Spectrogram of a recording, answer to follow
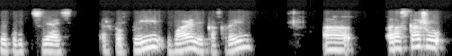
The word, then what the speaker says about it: Cochrane: Но если вот принять во внимание, что Cochrane произносится вот таким образом, Cochrane, вот, мы транслитерируем таким вот образом, Кокрейновская библиотека.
